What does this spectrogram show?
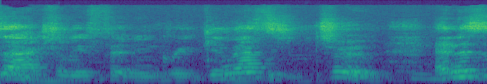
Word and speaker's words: fenugreek: Funkin' Greek. Fenugreek. Fenugreek. Is that Fen? Fenugreek. Fenugreek. Is that how you pronounce it?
